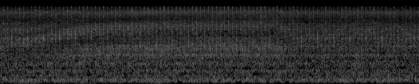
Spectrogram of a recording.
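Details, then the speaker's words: Toyota Avanza 1.5 after replacing the battery with a Century NS60L while running: restarted engine holds a steady, even idle with no misses or knocking under a hissy background; normal. "Kita matikan ni, dia hidup balik okey, matikan. Kita start. Tengok dia okey tak? Okey, alhamdulillah settle."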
